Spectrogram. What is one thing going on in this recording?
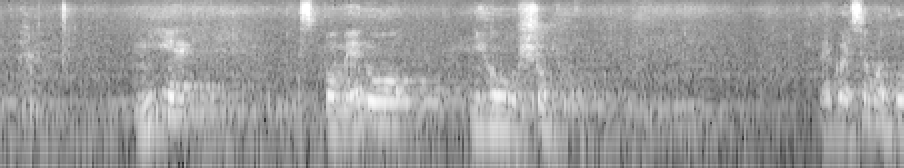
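A man speaks slowly and calmly into a close microphone.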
